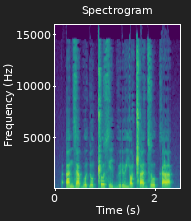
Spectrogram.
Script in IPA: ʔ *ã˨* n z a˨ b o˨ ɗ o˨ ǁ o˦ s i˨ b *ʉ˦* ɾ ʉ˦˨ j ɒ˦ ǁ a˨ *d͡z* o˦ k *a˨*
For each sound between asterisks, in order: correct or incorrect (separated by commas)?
incorrect, incorrect, correct, correct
